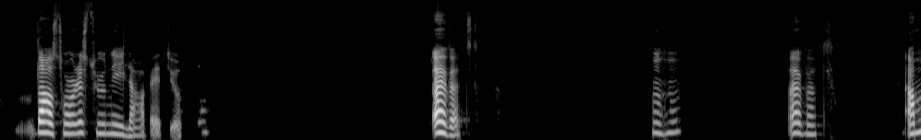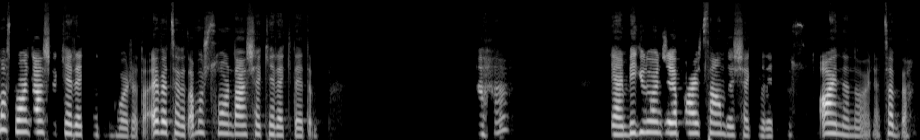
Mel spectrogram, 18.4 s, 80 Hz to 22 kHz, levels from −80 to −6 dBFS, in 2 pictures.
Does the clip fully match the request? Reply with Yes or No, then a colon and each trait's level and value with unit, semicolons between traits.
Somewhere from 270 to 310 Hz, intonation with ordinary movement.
Yes: very high, 275 Hz; average, 3.3 semitones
